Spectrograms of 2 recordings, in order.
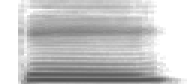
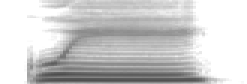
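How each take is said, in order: First: The word ends in a plain e vowel. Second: The word ends in a ue-like vowel. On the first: "We'll first read the common south or inland-leaning pronunciation" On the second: "then follow with the common north or the seacoast-leaning accent"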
